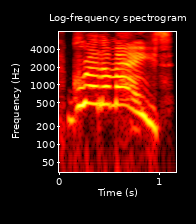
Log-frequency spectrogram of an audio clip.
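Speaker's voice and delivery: high, urgent bark of a name; high-pitched barking shout; barked call. A narrator's reading. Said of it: "he barks as he enters".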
